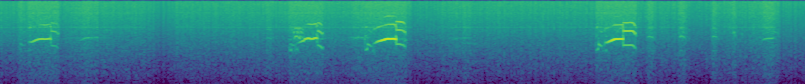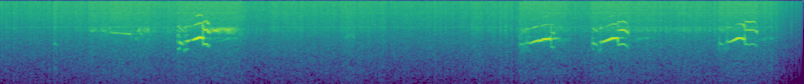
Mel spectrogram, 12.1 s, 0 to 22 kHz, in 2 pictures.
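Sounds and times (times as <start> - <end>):
steady low hiss: 0.0 - 12.0
bird chirps: 2.2 - 3.0, 4.5 - 4.8, 6.7 - 7.8, 10.0 - 11.8.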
